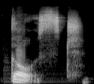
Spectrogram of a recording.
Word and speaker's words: ghost: The H is silent. Choir, echo, ghost.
